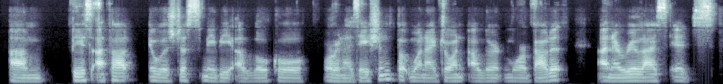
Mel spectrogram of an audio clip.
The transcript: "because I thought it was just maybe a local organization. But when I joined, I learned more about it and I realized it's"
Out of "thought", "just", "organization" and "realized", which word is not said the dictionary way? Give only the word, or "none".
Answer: realized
